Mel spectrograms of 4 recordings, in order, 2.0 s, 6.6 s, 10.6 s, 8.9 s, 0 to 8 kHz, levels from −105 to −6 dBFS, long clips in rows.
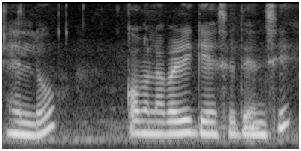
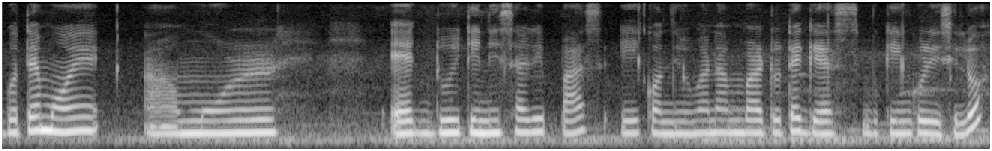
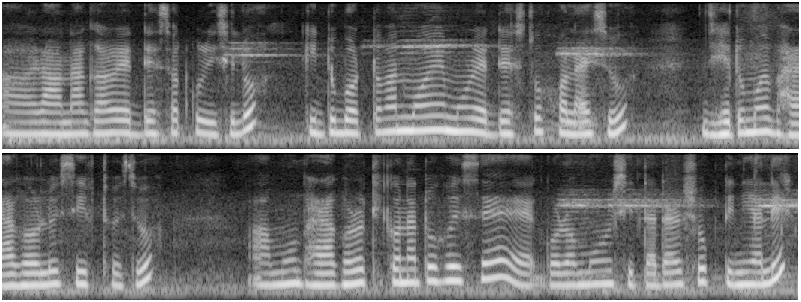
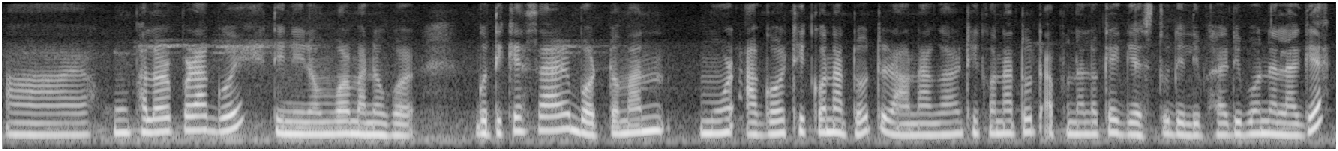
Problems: background sounds at intervals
